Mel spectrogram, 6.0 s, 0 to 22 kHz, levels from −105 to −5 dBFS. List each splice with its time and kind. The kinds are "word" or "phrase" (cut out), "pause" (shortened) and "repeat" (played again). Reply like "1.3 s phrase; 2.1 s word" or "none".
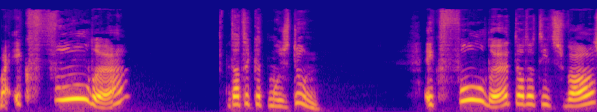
none

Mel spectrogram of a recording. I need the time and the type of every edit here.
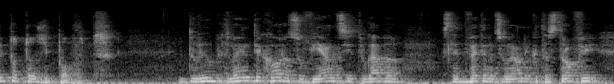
none

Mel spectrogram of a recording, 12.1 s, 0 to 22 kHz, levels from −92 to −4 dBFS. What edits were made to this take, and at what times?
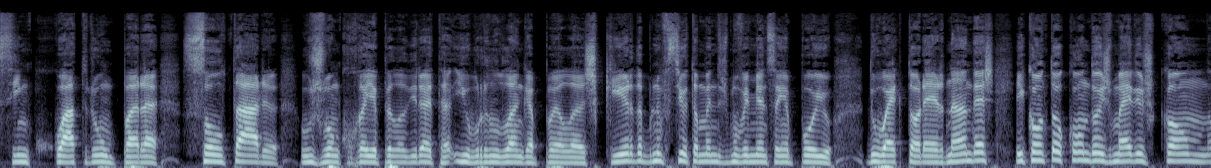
none

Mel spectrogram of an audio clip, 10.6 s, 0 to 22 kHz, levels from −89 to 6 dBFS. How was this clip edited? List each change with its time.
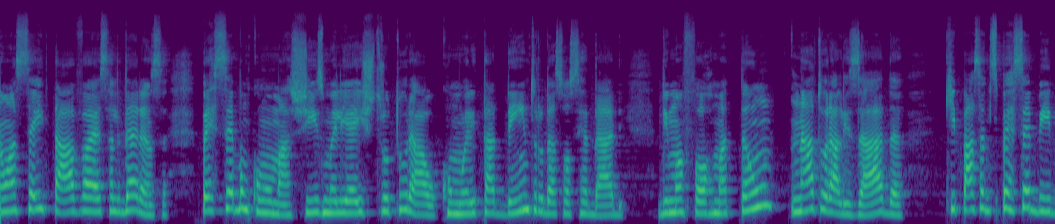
none

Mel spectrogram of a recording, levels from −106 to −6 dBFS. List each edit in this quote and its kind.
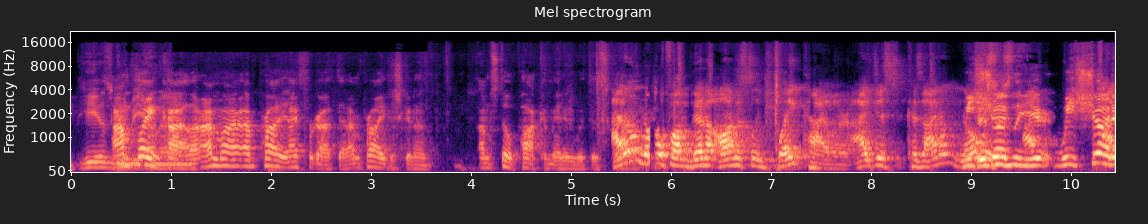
none

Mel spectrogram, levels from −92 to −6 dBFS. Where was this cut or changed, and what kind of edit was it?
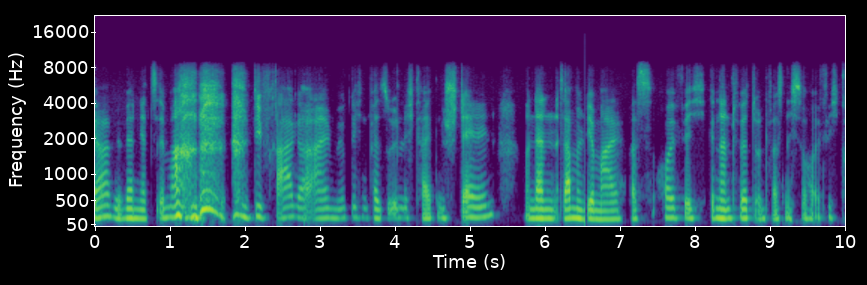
none

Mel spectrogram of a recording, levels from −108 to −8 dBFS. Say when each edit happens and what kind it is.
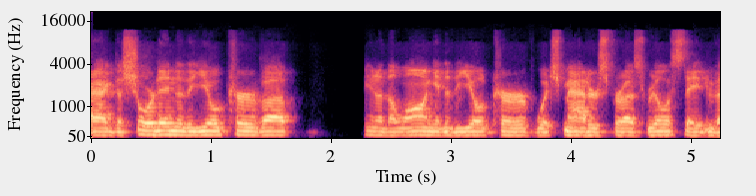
none

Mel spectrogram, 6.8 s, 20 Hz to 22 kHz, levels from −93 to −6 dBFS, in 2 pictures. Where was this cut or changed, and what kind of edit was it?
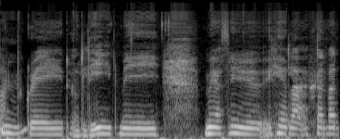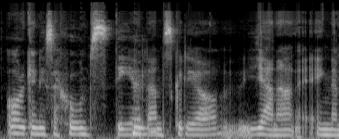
2.3 s phrase; 3.4 s word

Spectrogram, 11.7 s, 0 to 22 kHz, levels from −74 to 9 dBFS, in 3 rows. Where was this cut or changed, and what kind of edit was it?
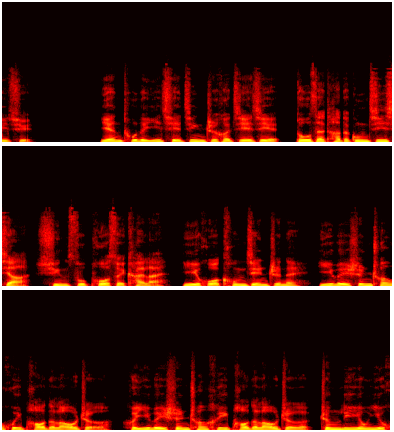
5.6 s pause; 7.0 s pause

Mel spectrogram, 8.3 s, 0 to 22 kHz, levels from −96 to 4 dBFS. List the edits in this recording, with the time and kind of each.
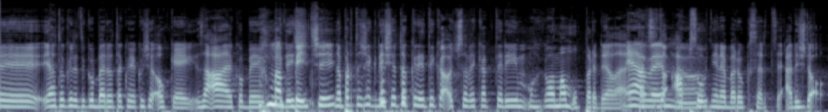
none

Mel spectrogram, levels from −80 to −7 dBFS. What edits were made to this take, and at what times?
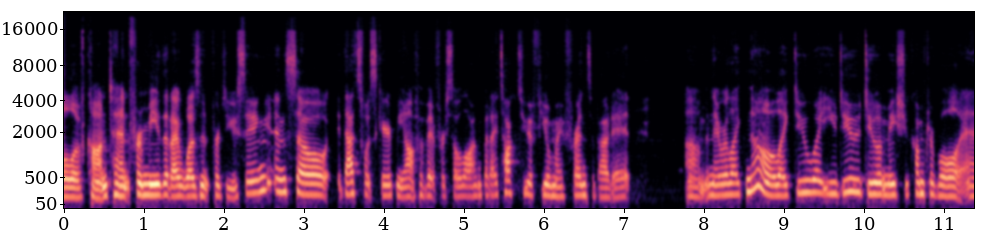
none

